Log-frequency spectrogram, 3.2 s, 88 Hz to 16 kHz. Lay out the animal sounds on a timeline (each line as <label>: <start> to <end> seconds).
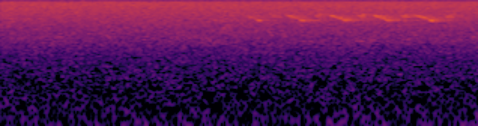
Black-and-white Warbler (Mniotilta varia): 1.4 to 3.0 seconds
